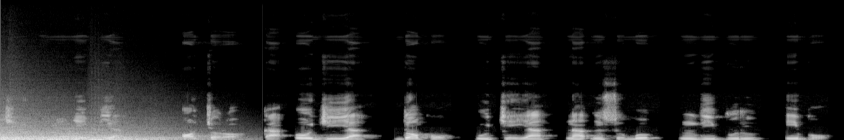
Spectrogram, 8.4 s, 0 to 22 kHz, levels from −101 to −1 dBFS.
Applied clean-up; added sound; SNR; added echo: none; Thunder; 0 dB; none.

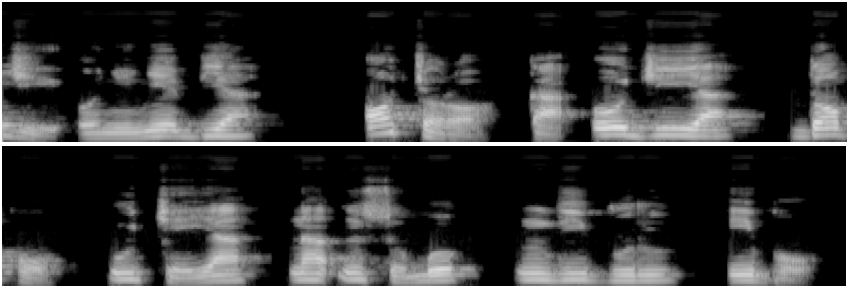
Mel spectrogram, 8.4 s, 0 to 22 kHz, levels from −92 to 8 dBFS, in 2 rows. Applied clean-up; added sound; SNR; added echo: none; none; none; none.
